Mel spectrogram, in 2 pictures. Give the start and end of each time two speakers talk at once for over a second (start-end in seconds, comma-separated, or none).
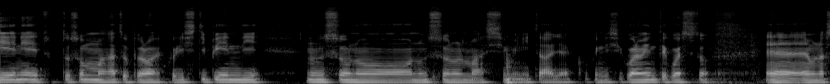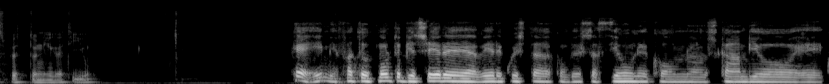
none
